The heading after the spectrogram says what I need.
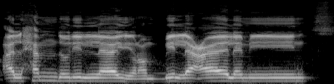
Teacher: نو الحمد کې ح ده د مرۍ د من نه ادا کیږي. نو زمونږ اکثر خلک څه وایي خا وایي.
